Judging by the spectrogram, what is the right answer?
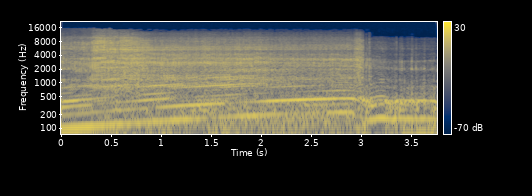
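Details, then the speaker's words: Audi S3 with newly installed induction kit, driving with windows closed: engine pulls hard with rising exhaust note and an airy intake hiss, hiss louder than the exhaust, then lifts off; normal for this intake. "when I'm driving you can hear the hissing even when the windows are closed louder than the the exalt that the exhaust"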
